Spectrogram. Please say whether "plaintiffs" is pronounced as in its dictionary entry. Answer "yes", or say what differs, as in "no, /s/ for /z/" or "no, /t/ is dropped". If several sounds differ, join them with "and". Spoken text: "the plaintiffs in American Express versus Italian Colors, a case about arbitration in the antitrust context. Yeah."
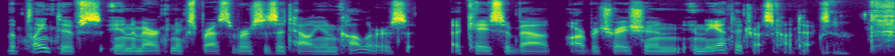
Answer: yes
